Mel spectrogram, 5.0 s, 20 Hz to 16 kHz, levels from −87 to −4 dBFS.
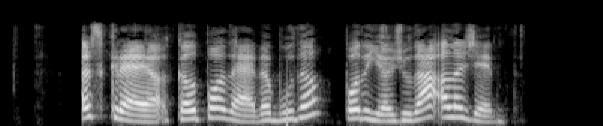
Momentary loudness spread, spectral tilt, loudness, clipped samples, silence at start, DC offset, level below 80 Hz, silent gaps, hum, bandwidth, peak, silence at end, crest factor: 7 LU; -3.5 dB/octave; -17 LUFS; under 0.1%; 0.7 s; under 0.1%; -58 dBFS; none; none; 8 kHz; 0 dBFS; 0.85 s; 18 dB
